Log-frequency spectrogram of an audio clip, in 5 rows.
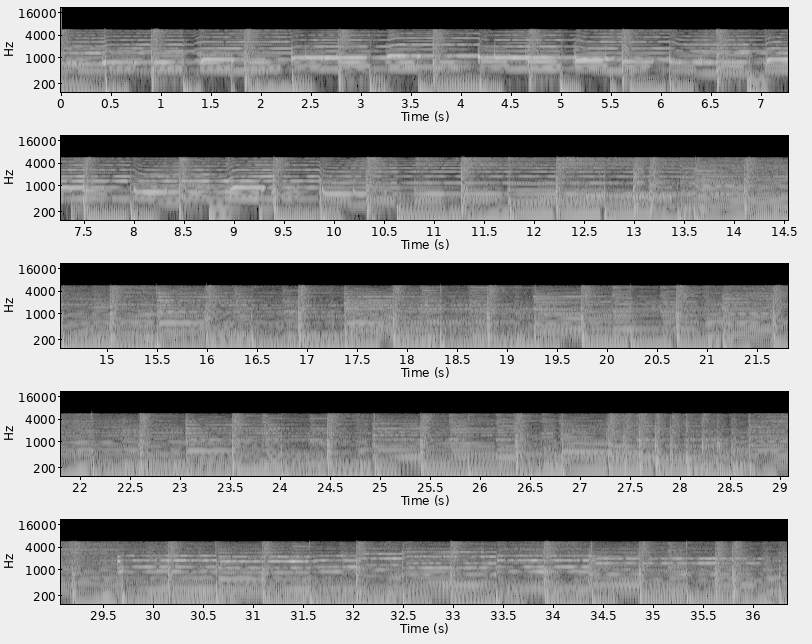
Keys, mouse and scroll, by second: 0.9-1.3 scroll up 1, 2.2 scroll up 1, 2.2 click, 7.5 scroll down 1, 8.1-9.6 typing, 9.5 click, 9.9 click, 10.8 click, 11.0 click, 12.6 click, 14.7 p, 15.6 click, 17.9 click, 18.0 click, 18.6 click, 19.0 click, 20.8 click, 22.9 scroll up 1, 23.7 click, 24.4 click, 28.0 click, 29.5 scroll down 1, 30.1 scroll up 1, 31.0 click, 31.8 click, 32.5 scroll down 1, 33.6 click, 34.2 click, 34.3 click, 34.8 click, 35.6 click.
